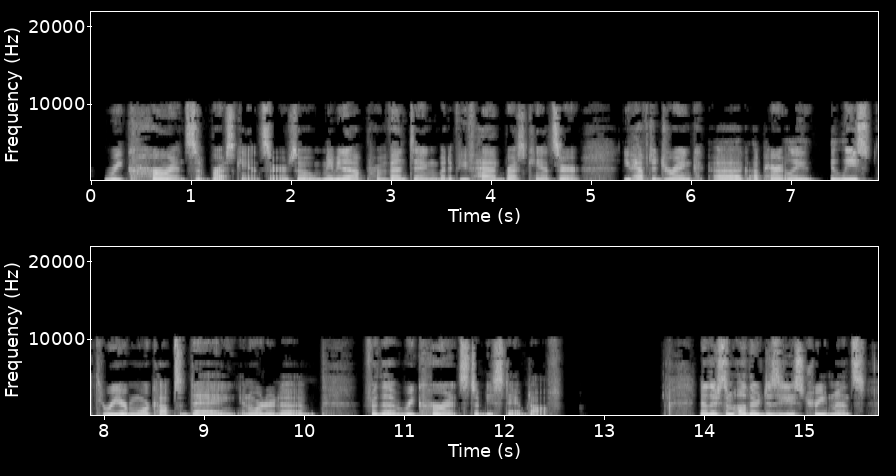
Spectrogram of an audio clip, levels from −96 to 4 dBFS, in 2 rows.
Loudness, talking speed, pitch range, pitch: -22 LUFS, 170 wpm, 80-105 Hz, 90 Hz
